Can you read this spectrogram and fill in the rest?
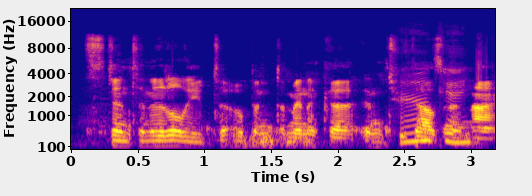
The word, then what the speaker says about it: Domenica: Dominica.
